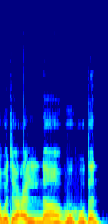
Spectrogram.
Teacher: ہو کو کھینچنا نہیں ہے، وجعلناہ ہدن اس طرح پڑھنا ہے، وجعلناہ، نا کو بھی کھینچنا ہے کیونکہ اس پہ کھڑی زبر ہے نون پہ، وجعلناہ ہدی لبنی اسرائیل۔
